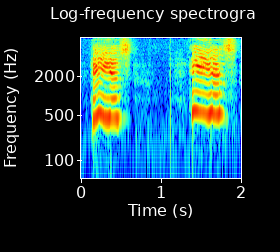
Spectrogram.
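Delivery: squeaky creature stammer; high Lucario voice. Acted.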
